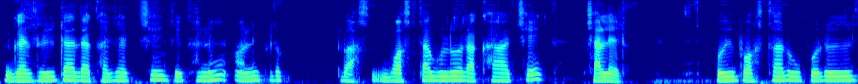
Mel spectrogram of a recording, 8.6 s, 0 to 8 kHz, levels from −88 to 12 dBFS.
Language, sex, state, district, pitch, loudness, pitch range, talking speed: Bengali, male, West Bengal, Purulia, 140 Hz, -40 LUFS, 130-145 Hz, 105 wpm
